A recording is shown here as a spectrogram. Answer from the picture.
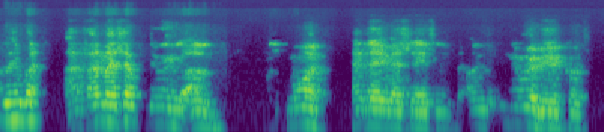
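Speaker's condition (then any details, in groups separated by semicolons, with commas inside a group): Cerebral palsy; uses one hand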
